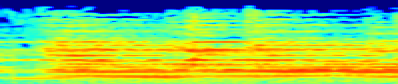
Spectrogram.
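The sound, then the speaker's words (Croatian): Church bells of a Serbian Orthodox church in Cetinje, Montenegro, ring loudly and continuously, their sustained metallic tones overlapping into a dense, shimmering wash with no talk. “Teško je danas ođen slušati ova zvona, a ne smiješ im prisustvovati.”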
